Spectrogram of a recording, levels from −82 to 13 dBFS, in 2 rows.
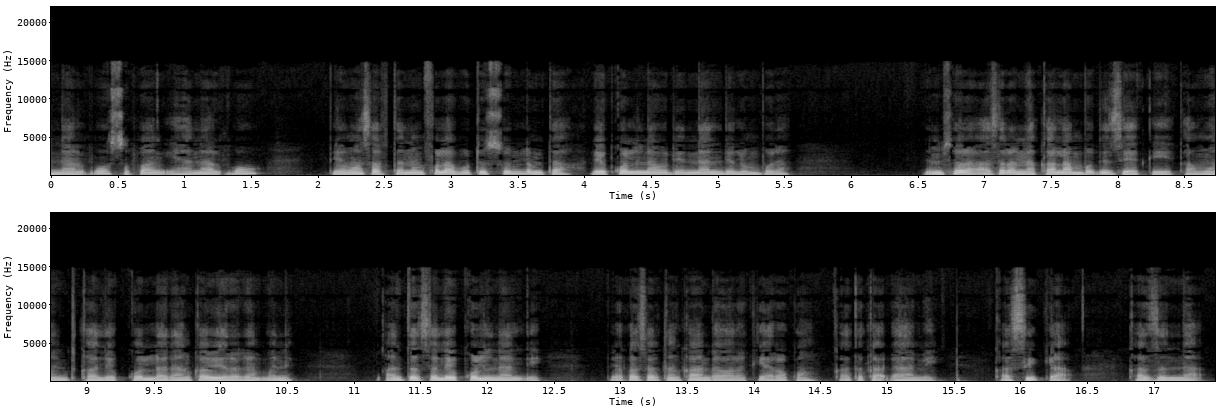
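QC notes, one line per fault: Throughout, HE-AAC compression: gritty, lispy s sounds and nothing above 14.9 kHz, likely from treble rebuilt by band replication, which fits a stream near 20 kbps.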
